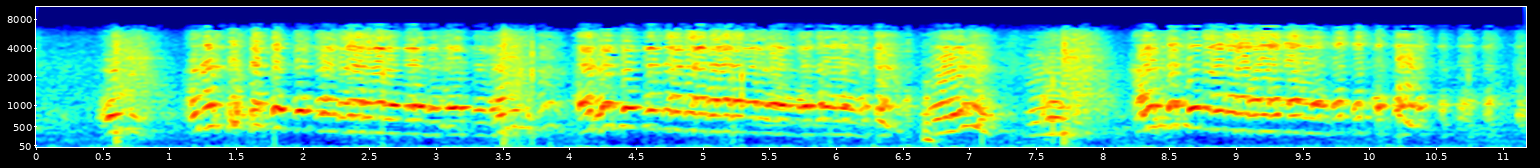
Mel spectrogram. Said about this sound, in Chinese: 婴儿是这样笑的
